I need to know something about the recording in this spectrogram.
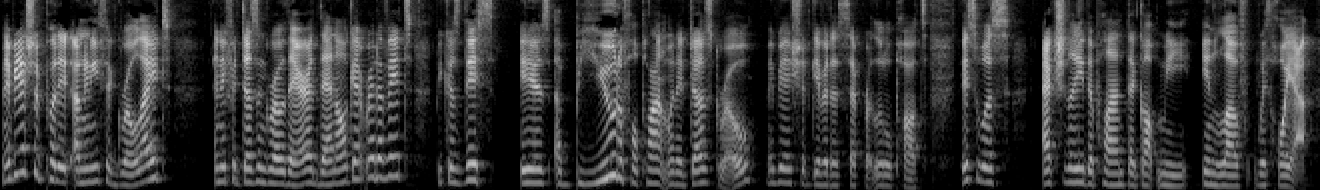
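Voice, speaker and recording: A woman's voice: mid-range voice, a little fast. A young adult woman with a stuffy, congested voice from a cold, chatting casually to camera at home, self-deprecating and explaining things as she goes. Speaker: plant vlogger. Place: home, indoors.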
